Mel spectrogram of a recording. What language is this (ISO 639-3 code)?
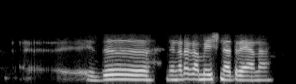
mal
